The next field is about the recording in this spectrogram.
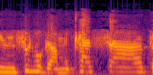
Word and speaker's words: Nsubuga-Mukasa: I'm going to put an accent on. It's actually NSUBUGA-MUKASA, but I'll take anything you can give me.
